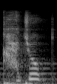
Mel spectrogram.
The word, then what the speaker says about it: 가족: 이라고 발음을 했습니다 그리고 가족 이라는 단어는 가짜를 짧게 읽어야 되는데 세월호 참사 가족 대체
